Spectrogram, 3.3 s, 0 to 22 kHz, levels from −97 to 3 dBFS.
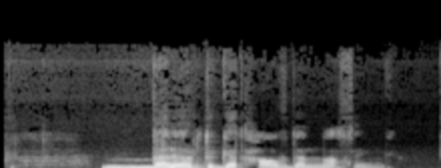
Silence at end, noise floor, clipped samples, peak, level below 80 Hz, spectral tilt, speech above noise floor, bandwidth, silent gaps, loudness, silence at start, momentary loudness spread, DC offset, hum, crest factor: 0.45 s; -44 dBFS; under 0.1%; -2 dBFS; -52 dBFS; -8.5 dB/octave; 29 dB; 15.5 kHz; none; -15 LUFS; 0.75 s; 18 LU; under 0.1%; none; 14 dB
